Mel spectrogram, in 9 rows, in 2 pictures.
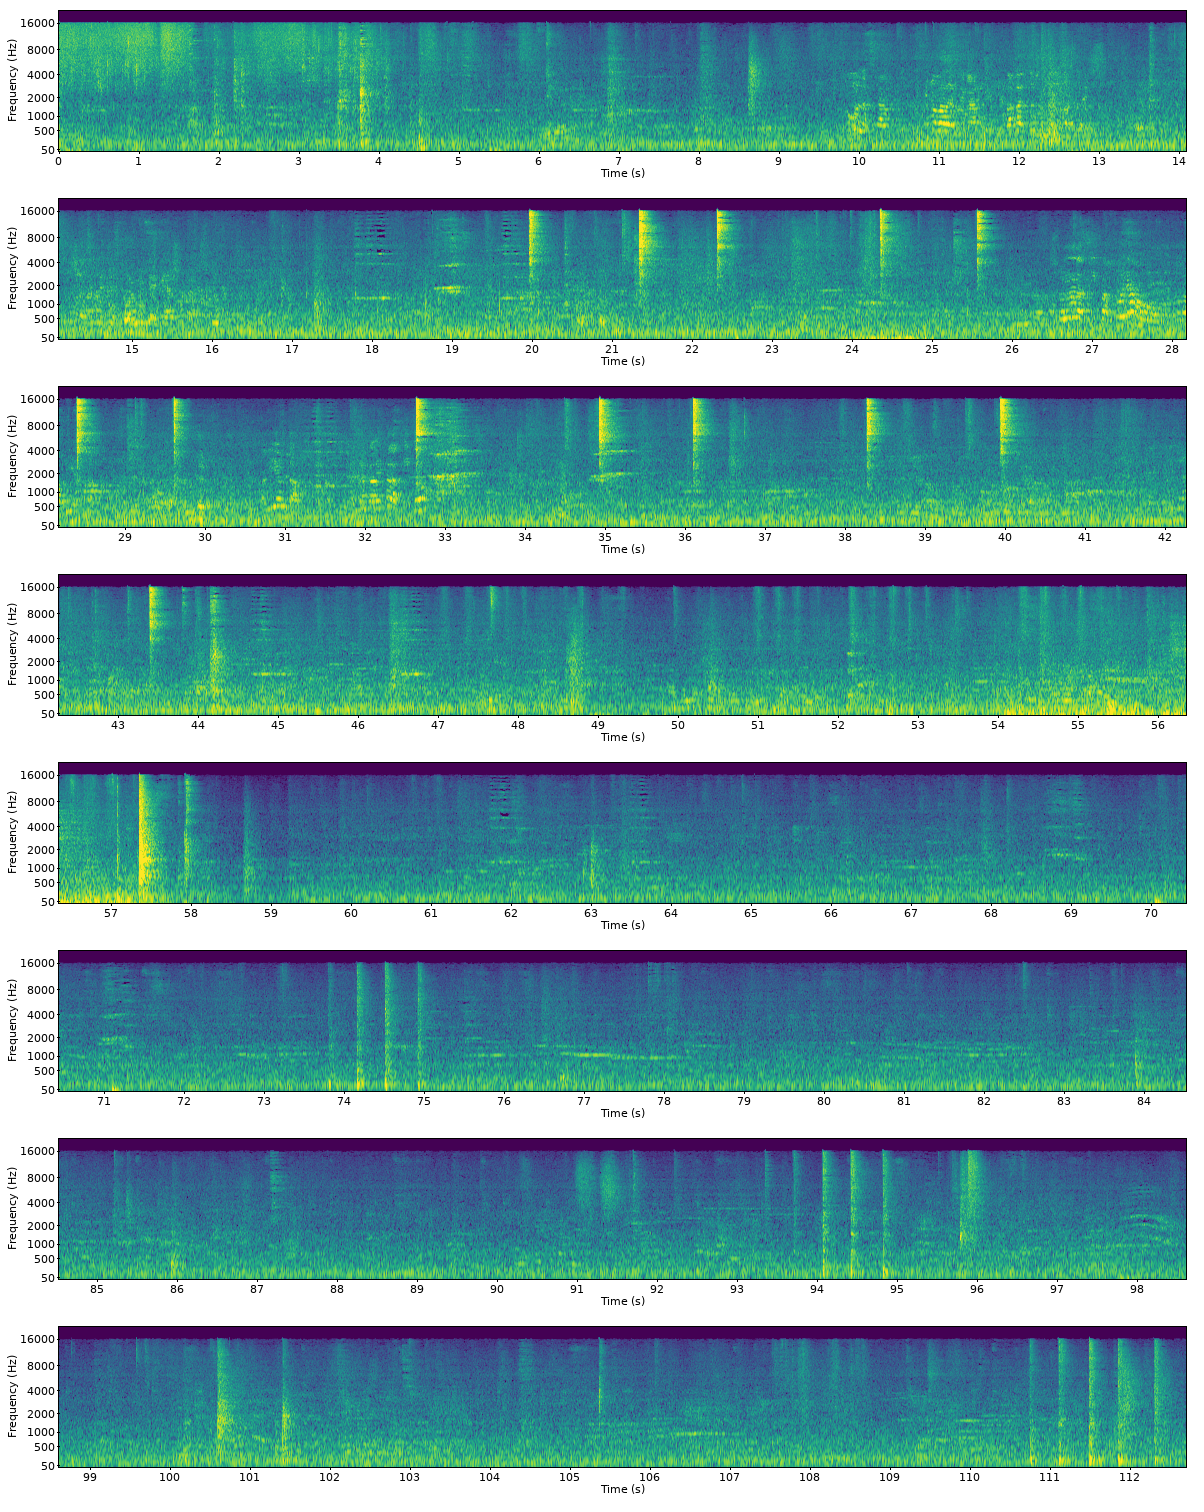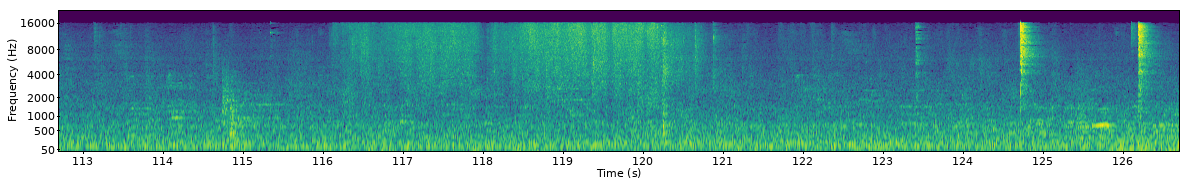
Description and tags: A couple is buying fish in the Carrefour supermarket of Barcelona. Firstly we can listen how the dependent is cleaning with water the marble. Later we can listen how she cleans the fishes (4 fishes), how she removes the scales, how she cuts the heads and finally, how she removes the entrails to them.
